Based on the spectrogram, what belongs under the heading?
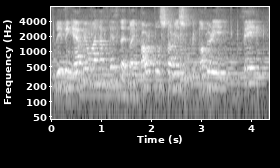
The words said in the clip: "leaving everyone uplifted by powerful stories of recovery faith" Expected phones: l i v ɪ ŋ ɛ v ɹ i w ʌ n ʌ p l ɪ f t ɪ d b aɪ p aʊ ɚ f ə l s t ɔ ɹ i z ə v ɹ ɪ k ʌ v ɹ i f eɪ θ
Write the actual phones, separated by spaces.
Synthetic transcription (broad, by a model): l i v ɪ ŋ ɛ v ɹ i w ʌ n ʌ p l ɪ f t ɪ d b aɪ p aʊ ɚ f ə l s t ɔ ɹ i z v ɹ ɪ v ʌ ɹ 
